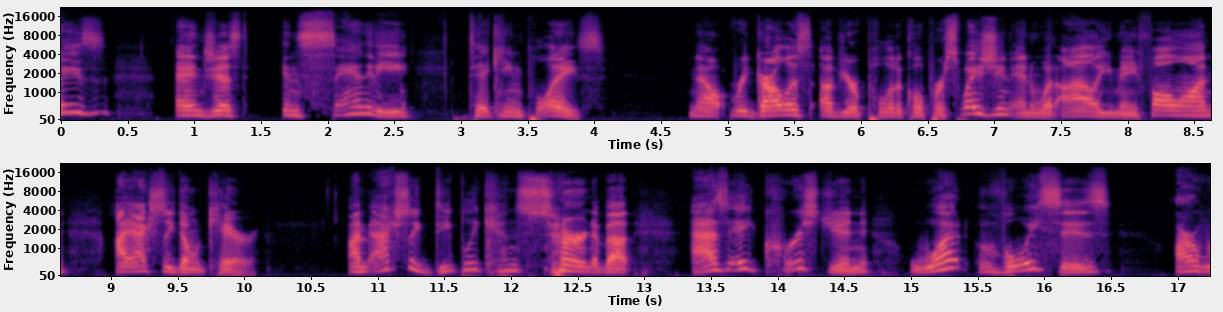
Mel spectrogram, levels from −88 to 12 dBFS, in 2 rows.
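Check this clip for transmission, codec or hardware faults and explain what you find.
Nothing in the signal points to a transmission, codec or hardware fault anywhere across the speech recording.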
